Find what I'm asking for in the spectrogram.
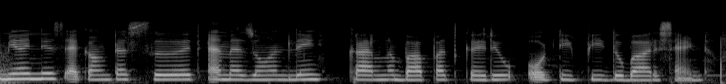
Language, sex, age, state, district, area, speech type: Kashmiri, female, 45-60, Jammu and Kashmir, Ganderbal, rural, read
